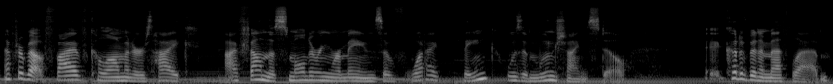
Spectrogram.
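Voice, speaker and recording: A woman's voice: on the low side, lively intonation, normal speed, over music. A woman reading creepy first-person stories aloud as a narrator, in scripted storytelling style. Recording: clearly noisy background.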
